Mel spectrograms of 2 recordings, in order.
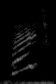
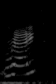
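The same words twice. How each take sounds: First: Rising Right. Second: Said in the usual way. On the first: Real, not acted.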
